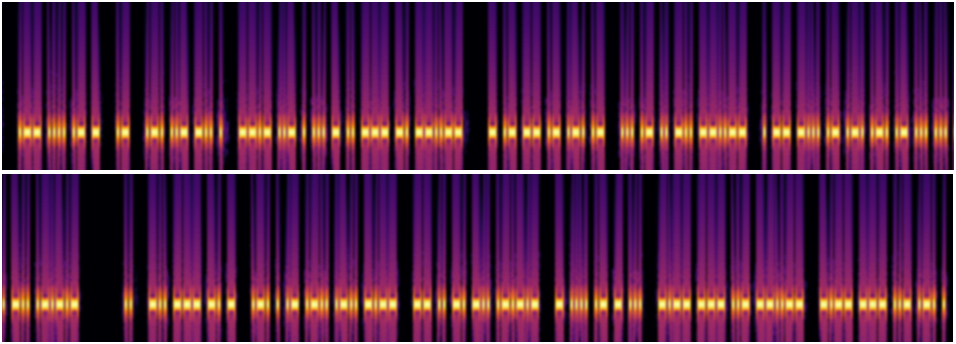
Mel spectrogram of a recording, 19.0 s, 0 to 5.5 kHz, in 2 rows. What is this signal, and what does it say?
Morse code, heard as a keyed tone, about 50 wpm, 600 Hz. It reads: WHAT A RUDE QUESTION, TAMARA SAID, EMBARRASSED. I DONT REALLY MIND. THATS YOU, YOURE
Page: Never 49wpm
